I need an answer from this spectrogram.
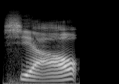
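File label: "xiao3", Mandarin Chinese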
